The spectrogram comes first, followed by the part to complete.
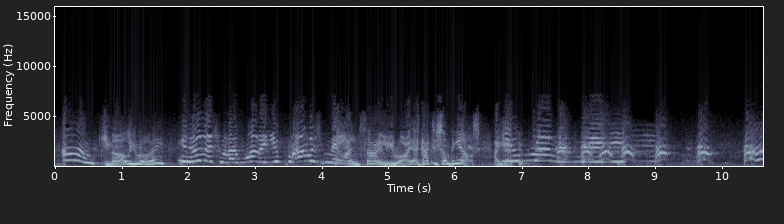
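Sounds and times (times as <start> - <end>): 
speech: 0.7 - 7.8
dog giving short yelping barks: 4.3 - 4.6, 7.5 - 10.6.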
